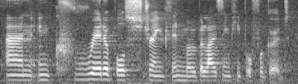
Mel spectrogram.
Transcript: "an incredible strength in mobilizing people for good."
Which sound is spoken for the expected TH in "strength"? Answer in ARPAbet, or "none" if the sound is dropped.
TH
